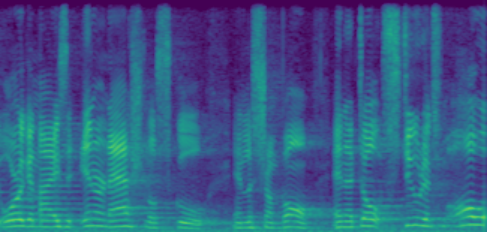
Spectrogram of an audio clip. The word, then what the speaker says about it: Le Chambon: Andre and Magda lived in the tiny French village of Le Chambon. I don't speak French, so that's my best French pronunciation. Normally I would say Le Chambon, but my wife, who speaks French, would yell at me.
